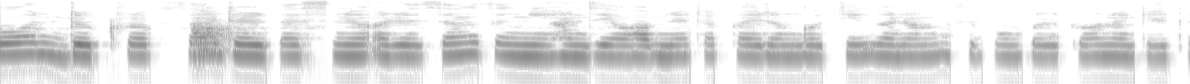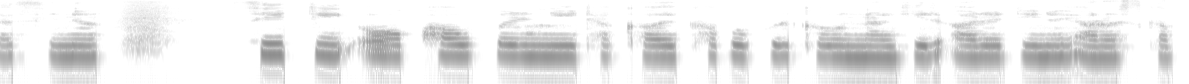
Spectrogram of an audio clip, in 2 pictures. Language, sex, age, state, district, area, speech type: Bodo, female, 18-30, Assam, Kokrajhar, rural, read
